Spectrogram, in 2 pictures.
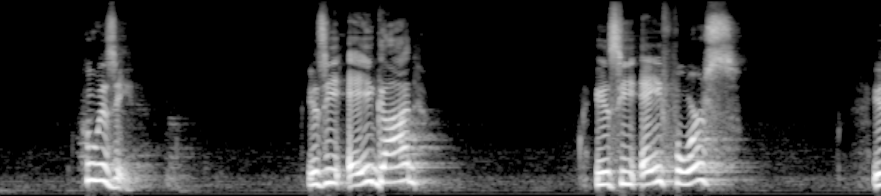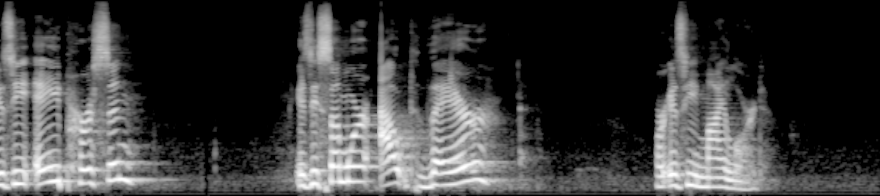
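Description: A middle-aged woman speaks in measured phrases with pauses, through a microphone.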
